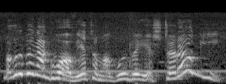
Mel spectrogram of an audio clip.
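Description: A woman's voice: high-pitched, huge pitch swings, brisk, a bit bright, a little hiss or hum, full character voice. A woman playing a grumbling, blunt cleaning lady with colloquial speech in an audio drama. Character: grumbling, scolding cleaning lady, married and fed up.

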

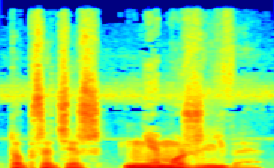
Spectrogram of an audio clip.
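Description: A plodding, puzzled many-legged bug, voiced by a man in a children's audio story. He mumbles in a low, slow voice. Each line drags along unhurried. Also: darkish tone, breathy edge, dry recording, heavily acted.

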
